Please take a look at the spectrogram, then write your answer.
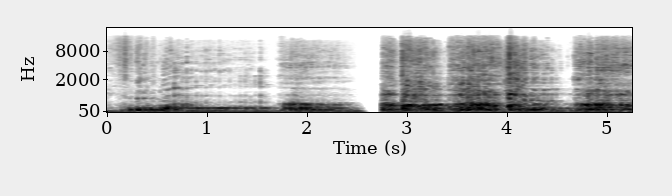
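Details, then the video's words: Leopard rumbling in a heavy, low-pitched growl that pulses unevenly, broken by a sudden brief silence midway before the coarse, engine-like drone resumes louder. "The sound of the leopard is like a large displacement engine"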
